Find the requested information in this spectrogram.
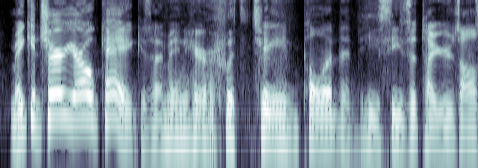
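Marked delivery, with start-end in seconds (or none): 0.1-1.3 imitating a friendly driver, pitched higher; higher mock voice of a concerned neighbour; passing driver. A driver checking on the stuck truck, friendly and higher. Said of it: "He's like".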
